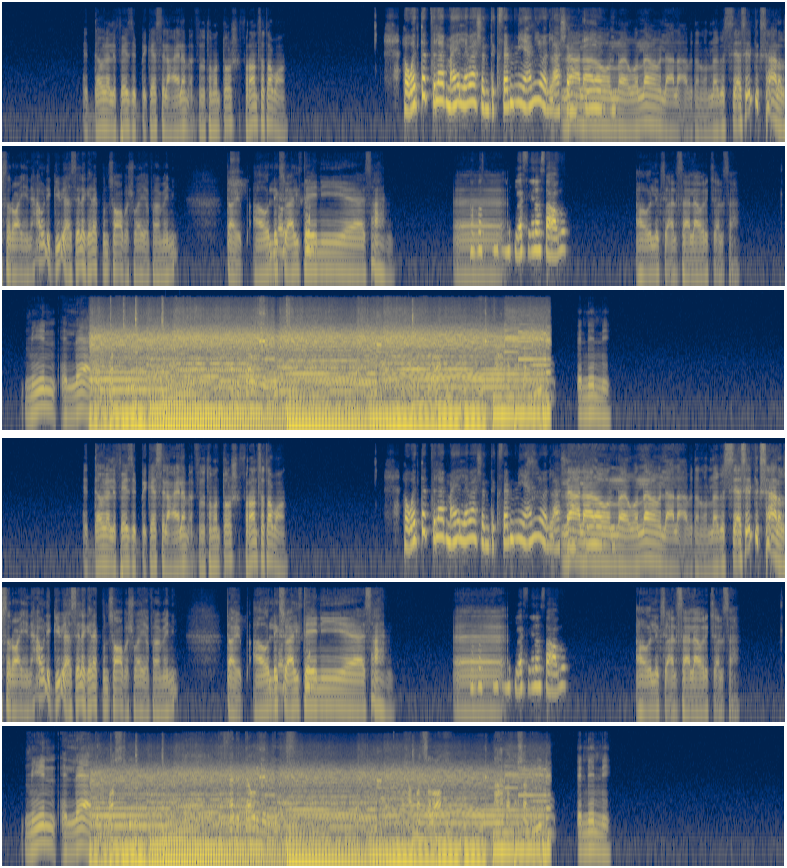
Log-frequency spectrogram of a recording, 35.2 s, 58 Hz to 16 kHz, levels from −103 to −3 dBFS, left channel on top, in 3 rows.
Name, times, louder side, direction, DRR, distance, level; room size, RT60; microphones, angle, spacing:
voice 1, 1.2-4.3 8.4-14.4 15.1-17.6 18.5-19.3 21.3-22.8 23.8-25.6 26.2-27.9 29.5-30.3 30.9-31.8 32.1-32.6, right 3 dB, 80° right, 5.3 m, -30 dB
voice 2, 5.7-9.2 15.9-16.0 16.3-16.4 18.8-20.2 30.1-30.2, left 4 dB, 75° left, 0.8 m, -24 dB
sound 1, 24.8-31.7, left 3 dB, 90° left, 1.2 m, -20 dB
head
